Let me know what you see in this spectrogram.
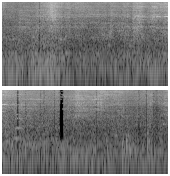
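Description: Covered hopper cars of a freight train rolling past close by, a steady noise of steel wheels on rail that grows louder toward the end, with a brief dropout just past halfway.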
